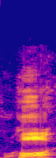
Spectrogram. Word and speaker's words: Hoare: Whore, like the lady of the night.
